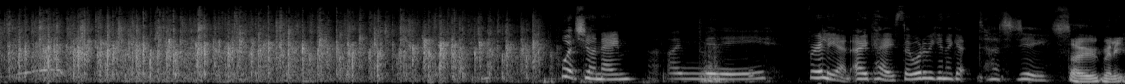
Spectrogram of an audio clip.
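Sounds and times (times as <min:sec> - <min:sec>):
audience applause for a volunteer: 0:00.0 - 0:05.6
speech: 0:05.7 - 0:11.2.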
